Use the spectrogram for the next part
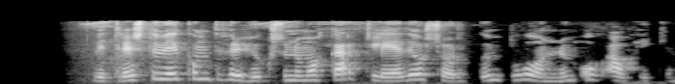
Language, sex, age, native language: Icelandic, female, 30-39, Icelandic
